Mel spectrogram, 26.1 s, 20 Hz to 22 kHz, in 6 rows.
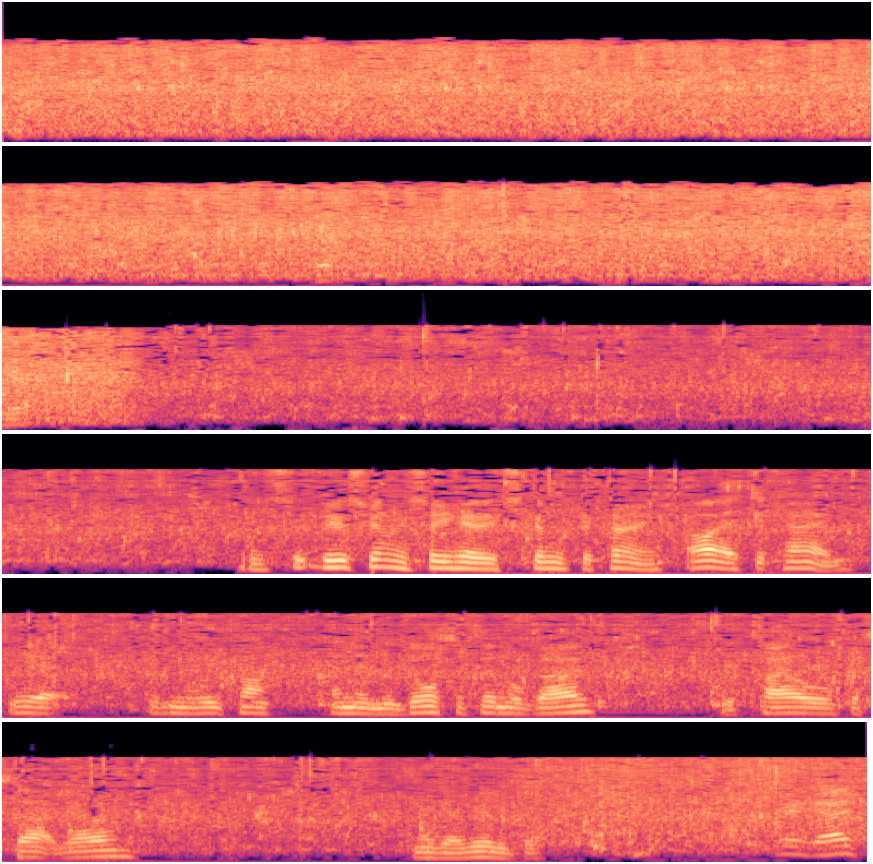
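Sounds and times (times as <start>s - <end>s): river water rushing: 0.0s - 26.0s.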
